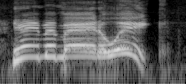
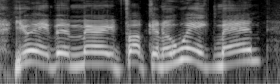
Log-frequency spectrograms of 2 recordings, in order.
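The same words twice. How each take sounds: First: Much higher, shrieking mock disbelief; mocking squeal. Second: Higher, mock-incredulous taunt; mocking friend. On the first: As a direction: squeal the taunt way up high. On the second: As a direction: needle him about the short marriage. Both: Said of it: "people started asking me".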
